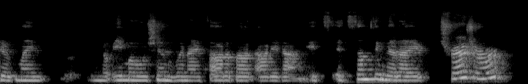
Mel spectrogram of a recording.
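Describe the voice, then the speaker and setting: A woman talks at a moderate pace, her somewhat breathy voice showing ordinary pitch variation. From South Korea. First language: Korean. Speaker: composer. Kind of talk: interview. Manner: halting.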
